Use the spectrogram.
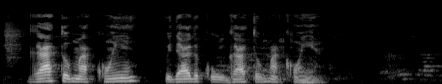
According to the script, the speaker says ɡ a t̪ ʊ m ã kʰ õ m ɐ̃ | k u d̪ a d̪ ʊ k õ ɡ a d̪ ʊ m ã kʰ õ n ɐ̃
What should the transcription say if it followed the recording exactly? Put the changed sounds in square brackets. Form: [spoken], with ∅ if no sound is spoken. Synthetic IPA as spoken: ɡ a t̪ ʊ m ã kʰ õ [ɲ] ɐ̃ | k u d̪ a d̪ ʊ k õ ɡ a [t̪] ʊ m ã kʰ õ [ɲ] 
